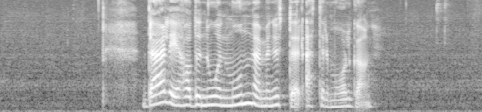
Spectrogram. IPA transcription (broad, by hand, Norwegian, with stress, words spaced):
ˈdæːliː ˈhɑdə ˈnuːən ˈʋʊnə mɛˈnʉtəɾ ˈætəɾ ˈmoːlˌɡɑŋ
